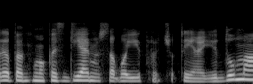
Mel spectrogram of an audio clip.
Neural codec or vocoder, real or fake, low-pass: codec, 16 kHz, 1 kbps, FunCodec, trained on Chinese and English, 50 frames a second; fake; 7.2 kHz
